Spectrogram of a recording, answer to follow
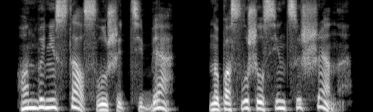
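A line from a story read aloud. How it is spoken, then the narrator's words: Calm explanation. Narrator (Russian): спокойно пояснил Хуянь Юнь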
